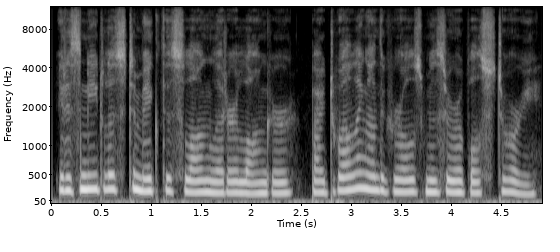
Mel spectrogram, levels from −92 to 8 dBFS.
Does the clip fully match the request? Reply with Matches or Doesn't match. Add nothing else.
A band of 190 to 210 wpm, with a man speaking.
Doesn't match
